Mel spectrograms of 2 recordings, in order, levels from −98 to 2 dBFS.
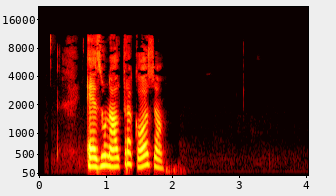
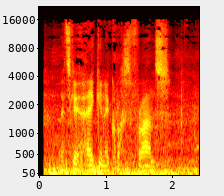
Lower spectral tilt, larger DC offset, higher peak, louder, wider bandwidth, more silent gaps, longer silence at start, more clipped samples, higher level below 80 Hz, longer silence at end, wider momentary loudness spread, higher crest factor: about the same, -4.5 dB/octave vs -3.5 dB/octave; neither; about the same, -2 dBFS vs -2 dBFS; about the same, -20 LUFS vs -18 LUFS; second, 11.5 kHz vs 16.5 kHz; neither; first, 0.7 s vs 0.05 s; neither; second, -66 dBFS vs -22 dBFS; first, 2.2 s vs 0 s; first, 11 LU vs 7 LU; first, 22 dB vs 16 dB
